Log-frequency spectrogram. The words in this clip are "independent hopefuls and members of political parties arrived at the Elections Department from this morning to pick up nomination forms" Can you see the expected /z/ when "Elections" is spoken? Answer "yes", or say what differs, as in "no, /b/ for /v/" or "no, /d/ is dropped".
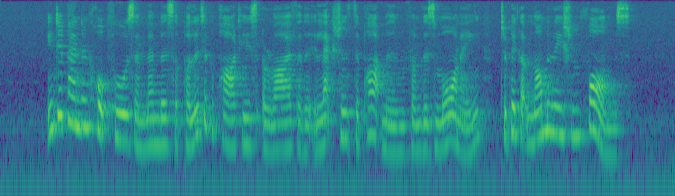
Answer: yes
